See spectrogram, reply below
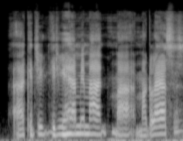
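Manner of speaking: put-on very high-pitched elderly person voice. Comparing kids and elderly folks, the speaker puts on an elderly person voice. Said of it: "That's the same voice".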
